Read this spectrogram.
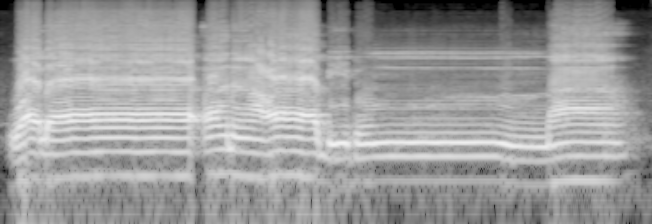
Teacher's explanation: ولا انا، عین کے ساتھ الف آ، با پر زیر بی، دو کو میں دم، عابدم. میم پہ تشدید ہے، غنہ کریں گے یعنی آواز کو ناک میں رکھیں گے، پھر میم کے ساتھ الف ما.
